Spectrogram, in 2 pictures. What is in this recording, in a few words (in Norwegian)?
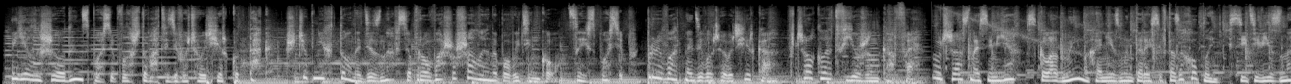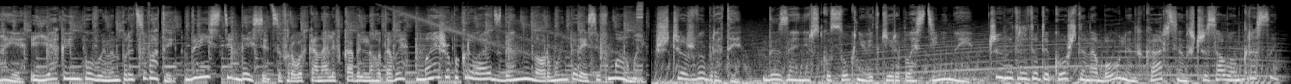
ua, ukrainsk, kvinne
